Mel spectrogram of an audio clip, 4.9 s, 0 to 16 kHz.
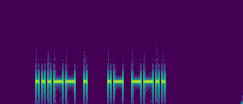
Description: Morse code, heard as a keyed tone, about 21 wpm, 700 Hz. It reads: 3E AZ
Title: Field Day Exchanges - 20wpm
